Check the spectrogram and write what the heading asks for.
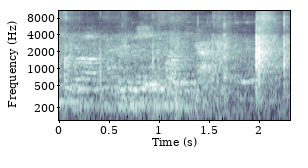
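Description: Quiet, indistinct voices with a few light knocks and handling noise.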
